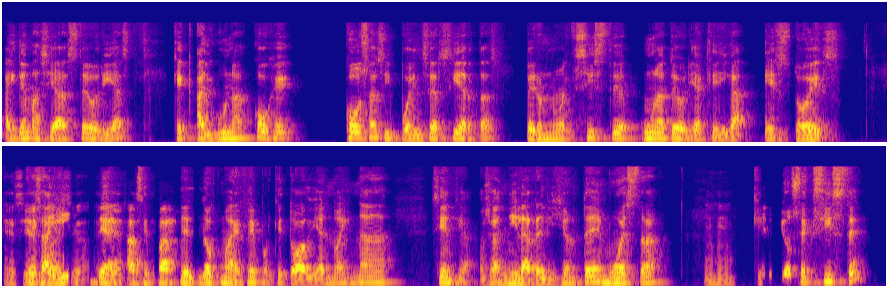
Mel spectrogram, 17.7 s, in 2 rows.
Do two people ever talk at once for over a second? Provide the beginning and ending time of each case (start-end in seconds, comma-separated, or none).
9.0-10.3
